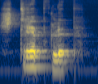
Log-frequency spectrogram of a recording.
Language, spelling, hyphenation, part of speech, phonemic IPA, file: Dutch, stripclub, strip‧club, noun, /ˈstrɪp.klʏp/, Nl-stripclub.ogg
- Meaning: strip club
